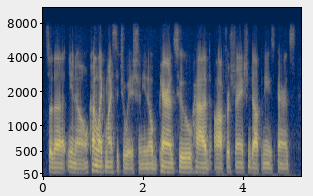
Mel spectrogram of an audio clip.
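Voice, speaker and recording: A man's voice: sits low, fairly quick. A young man from Los Angeles, an actor being interviewed, talking casually with lots of ums and you-knows. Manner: relaxed, rambling with many fillers. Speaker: guest actor. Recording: dull lo-fi sound.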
